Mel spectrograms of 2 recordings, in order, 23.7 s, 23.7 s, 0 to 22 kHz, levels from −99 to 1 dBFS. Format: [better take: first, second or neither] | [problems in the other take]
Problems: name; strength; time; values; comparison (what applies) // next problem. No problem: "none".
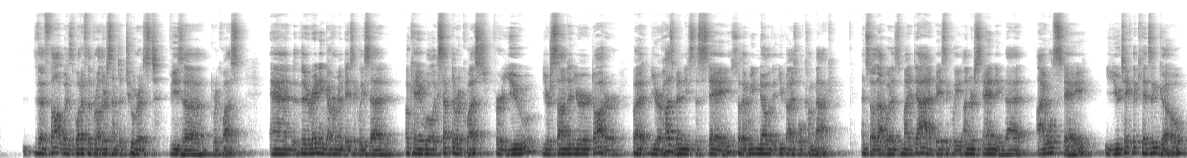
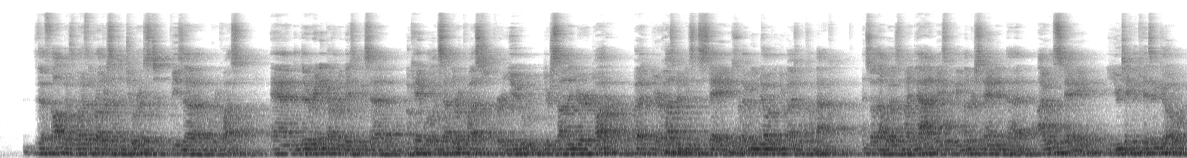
first | room echo; strong; dies away in 2.3 s; slight in the first // off-mic speech; far; far in the first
